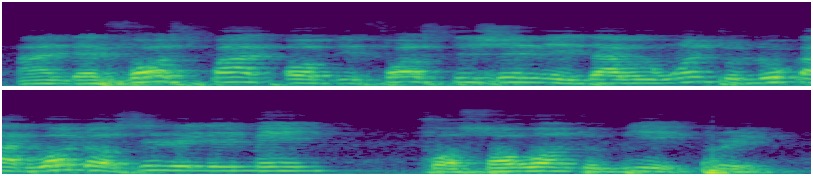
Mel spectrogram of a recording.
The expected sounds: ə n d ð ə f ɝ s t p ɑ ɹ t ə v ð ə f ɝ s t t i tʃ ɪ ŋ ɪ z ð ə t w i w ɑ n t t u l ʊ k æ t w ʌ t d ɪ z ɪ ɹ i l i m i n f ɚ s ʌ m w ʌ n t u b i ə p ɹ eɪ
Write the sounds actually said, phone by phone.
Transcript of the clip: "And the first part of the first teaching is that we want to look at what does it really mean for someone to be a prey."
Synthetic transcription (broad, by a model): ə n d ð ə f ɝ s t p ɑ t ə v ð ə f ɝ s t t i ʃ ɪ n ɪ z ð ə t w i w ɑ n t t u l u k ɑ t w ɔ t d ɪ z ɪ ɹ i l i m i n f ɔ s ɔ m w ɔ n t u b i ə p ɹ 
